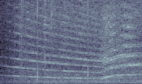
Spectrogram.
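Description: Emergency vehicle siren wailing, heard from inside a car: one slow downward sweep in pitch, then rising again about one and a half seconds in.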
